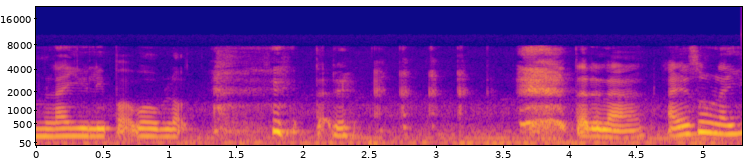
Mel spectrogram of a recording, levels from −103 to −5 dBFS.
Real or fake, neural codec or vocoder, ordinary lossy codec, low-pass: real; none; none; none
